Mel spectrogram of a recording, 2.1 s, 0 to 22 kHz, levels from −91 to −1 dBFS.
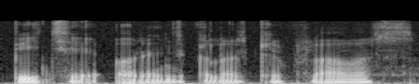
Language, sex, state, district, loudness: Hindi, male, Himachal Pradesh, Shimla, -18 LUFS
